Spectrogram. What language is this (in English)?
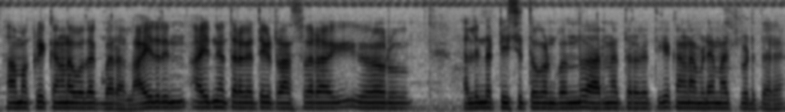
Kannada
